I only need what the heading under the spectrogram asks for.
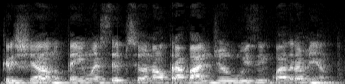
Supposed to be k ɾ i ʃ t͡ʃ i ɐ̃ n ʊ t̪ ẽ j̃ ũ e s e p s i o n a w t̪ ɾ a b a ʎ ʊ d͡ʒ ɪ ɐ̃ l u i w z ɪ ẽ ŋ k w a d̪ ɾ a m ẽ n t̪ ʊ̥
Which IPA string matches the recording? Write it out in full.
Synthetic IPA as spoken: k ɾ i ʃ t͡ʃ i ɐ̃ n ʊ t̪ ẽ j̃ ũ e s e p s i o n a w t̪ ɾ a b a ʎ ʊ d͡ʒ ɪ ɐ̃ l u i z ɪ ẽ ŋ k w a d̪ ɾ a m ẽ n t̪ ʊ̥

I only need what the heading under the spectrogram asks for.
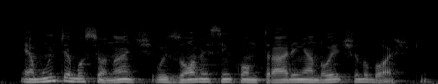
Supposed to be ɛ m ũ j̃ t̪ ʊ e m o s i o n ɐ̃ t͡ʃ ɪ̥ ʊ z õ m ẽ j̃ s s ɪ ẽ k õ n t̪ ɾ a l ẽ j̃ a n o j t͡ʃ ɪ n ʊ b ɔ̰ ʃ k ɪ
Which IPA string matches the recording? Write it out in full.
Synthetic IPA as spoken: ɛ m ũ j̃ t̪ ʊ e m o s i o n ɐ̃ t͡ʃ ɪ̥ ʊ z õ m ẽ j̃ s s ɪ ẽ k õ n t̪ ɾ a ɾ ẽ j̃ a n o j t͡ʃ ɪ n ʊ b ɔ̰ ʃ k ɪ

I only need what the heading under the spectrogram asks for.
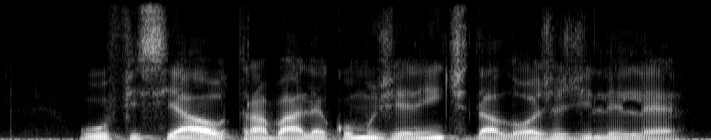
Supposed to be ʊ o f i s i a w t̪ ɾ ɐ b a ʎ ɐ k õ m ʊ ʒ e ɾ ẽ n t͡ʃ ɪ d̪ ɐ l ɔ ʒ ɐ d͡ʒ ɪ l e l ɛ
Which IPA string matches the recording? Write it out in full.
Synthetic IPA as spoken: ʊ o f i s i a w t̪ ɾ a b a ʎ ɐ k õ m ʊ ʒ e ɾ ẽ n t͡ʃ ɪ d̪ ɐ l ɔ ʒ ɐ d͡ʒ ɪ l e l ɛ

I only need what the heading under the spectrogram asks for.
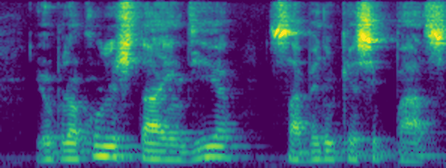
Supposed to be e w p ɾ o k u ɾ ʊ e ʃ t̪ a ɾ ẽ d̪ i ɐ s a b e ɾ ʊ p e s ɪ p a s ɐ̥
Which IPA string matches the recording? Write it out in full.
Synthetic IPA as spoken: e w p ɾ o k u ɾ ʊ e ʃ t̪ a ɾ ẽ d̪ i ɐ s a b e ɾ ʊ k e s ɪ p a s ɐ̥

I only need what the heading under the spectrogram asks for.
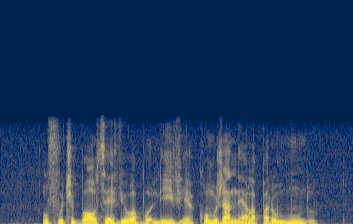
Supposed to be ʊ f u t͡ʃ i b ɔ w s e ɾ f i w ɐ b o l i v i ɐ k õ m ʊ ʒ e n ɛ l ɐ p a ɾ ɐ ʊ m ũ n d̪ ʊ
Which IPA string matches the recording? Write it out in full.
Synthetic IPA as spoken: ʊ f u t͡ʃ i b ɔ w s e ɾ v i w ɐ b o l i v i ɐ k õ m ʊ ʒ a n ɛ l ɐ p a ɾ ɐ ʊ m ũ n d̪ ʊ

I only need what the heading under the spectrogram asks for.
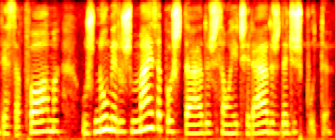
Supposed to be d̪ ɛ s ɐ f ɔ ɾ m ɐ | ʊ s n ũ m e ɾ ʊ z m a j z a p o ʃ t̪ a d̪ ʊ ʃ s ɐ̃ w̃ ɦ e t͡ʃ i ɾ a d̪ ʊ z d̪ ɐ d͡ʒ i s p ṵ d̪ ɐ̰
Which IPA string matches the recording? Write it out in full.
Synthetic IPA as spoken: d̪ ɛ s ɐ f ɔ ɾ m ɐ | ʊ z n ũ m e ɾ ʊ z m a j z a p o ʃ t̪ a d̪ ʊ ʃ s ɐ̃ w̃ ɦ e t͡ʃ i ɾ a d̪ ʊ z d̪ ɐ d͡ʒ i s p ṵ t̪ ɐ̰

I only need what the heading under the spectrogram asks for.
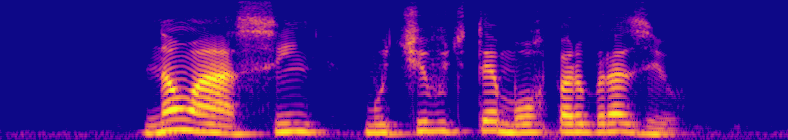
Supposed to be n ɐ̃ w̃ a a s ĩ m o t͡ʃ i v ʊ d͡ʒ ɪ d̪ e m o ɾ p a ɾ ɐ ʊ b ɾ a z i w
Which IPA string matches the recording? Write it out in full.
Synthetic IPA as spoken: n ɐ̃ w̃ a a s ĩ m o t͡ʃ i v ʊ d͡ʒ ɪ t̪ e m o ɾ p a ɾ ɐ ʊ b ɾ a z i w

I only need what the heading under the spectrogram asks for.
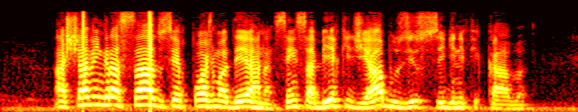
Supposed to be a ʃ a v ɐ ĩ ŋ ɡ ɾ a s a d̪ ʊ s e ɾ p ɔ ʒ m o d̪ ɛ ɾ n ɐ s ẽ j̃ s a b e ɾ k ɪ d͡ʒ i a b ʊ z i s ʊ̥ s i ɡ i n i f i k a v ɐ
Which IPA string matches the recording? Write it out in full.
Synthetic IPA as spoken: a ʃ a v ɐ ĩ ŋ ɡ ɾ a s a d̪ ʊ s e ɾ p ɔ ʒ m o d̪ ɛ ɾ n ɐ s ẽ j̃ s a b e ɾ k ɪ d͡ʒ i a b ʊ z i s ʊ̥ s i ɡ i n i f i k a v ɐ

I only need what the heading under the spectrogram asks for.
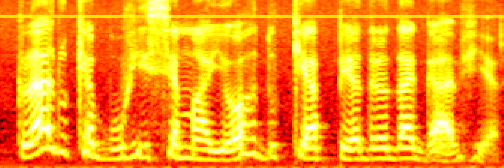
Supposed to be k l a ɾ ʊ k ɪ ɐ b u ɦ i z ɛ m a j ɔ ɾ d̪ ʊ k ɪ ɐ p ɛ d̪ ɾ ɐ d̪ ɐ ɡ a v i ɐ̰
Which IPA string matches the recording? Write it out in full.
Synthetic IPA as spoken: k l a ɾ ʊ k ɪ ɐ b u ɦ i s ɛ m a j ɔ ɾ d̪ ʊ k ɪ ɐ p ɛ d̪ ɾ ɐ d̪ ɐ ɡ a v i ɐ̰

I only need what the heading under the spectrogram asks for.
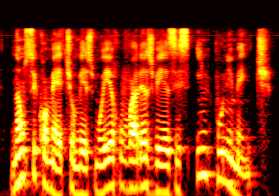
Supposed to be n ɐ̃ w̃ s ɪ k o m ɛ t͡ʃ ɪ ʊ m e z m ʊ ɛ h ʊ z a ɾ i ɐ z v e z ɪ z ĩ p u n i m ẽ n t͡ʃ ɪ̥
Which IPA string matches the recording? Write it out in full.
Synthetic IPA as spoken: n ɐ̃ w̃ s ɪ k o m ɛ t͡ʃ ɪ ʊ m e z m ʊ e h ʊ v a ɾ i ɐ z v e z ɪ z ĩ p u n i m ẽ n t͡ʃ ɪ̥

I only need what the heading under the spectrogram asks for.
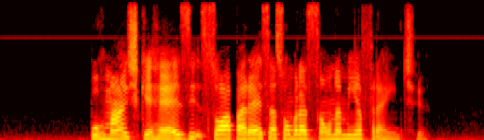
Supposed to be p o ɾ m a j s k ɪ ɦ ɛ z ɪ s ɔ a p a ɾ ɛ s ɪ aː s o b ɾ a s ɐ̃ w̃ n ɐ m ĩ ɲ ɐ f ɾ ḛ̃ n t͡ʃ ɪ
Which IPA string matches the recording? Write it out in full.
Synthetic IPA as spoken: p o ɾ m a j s k ɪ ɦ ɛ z ɪ s ɔ a p a ɾ ɛ s ɪ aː s õ b ɾ a s ɐ̃ w̃ n ɐ m ĩ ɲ ɐ f ɾ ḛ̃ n t͡ʃ ɪ

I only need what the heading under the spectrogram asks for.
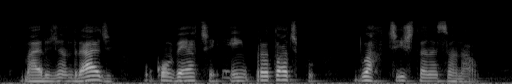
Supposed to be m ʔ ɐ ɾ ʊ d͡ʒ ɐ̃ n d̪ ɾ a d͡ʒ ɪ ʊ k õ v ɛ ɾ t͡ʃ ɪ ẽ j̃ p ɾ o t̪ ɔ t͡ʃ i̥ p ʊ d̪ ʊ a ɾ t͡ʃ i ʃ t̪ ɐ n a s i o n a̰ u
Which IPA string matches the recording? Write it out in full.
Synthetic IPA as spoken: m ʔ a ɾ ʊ d͡ʒ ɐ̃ n d̪ ɾ a d͡ʒ ɪ ʊ k õ v ɛ ɾ t͡ʃ ɪ ẽ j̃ p ɾ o t̪ ɔ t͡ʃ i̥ p ʊ d̪ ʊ a ɾ t͡ʃ i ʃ t̪ ɐ n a s i o n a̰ w

